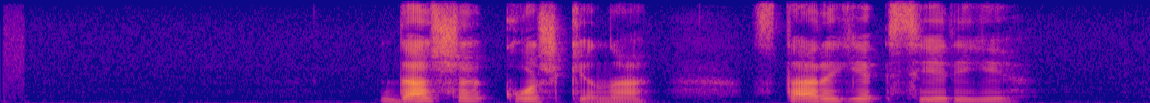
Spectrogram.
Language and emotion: Russian, neutral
